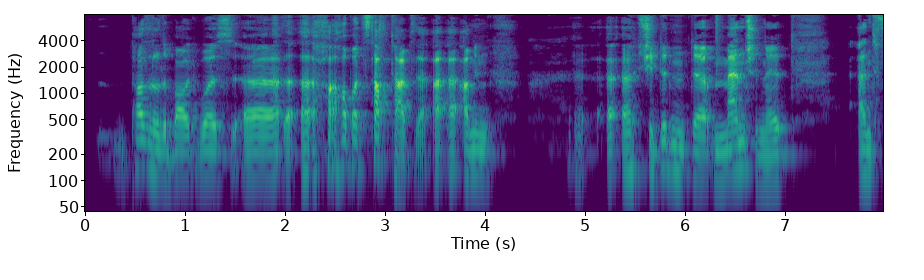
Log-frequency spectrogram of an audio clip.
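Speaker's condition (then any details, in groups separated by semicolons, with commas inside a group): Stuttering; often stutters severely at stuttering conferences, little tension during own conference talk; repeated sounds, prolonged sounds, blocks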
